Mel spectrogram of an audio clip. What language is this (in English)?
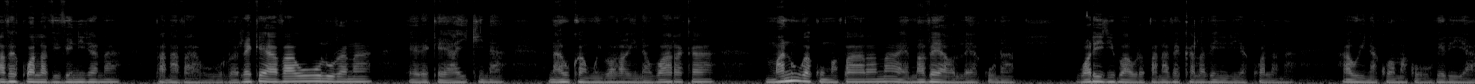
Hula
